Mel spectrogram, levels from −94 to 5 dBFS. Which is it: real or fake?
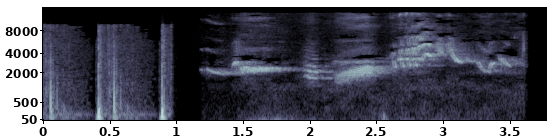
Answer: real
